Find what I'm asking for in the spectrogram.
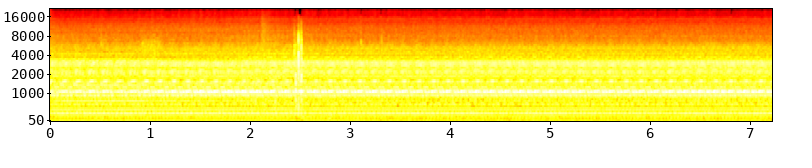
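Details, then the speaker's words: HP Media Center computer; power supply fan growing louder, constant whirring drone with buzzing whine and rough rattle underneath; failing fan suspected, unconfirmed. Noisy power supply fan. "Oh god, if I had my golf club, I'd just like to smash that fan in."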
